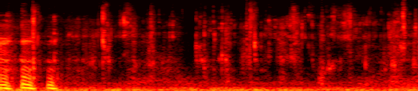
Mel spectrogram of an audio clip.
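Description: Close-miked chewing of a fast-food burger and fries: wet mouth smacks and soft irregular clicks. A brief low voice is heard at the very start.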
